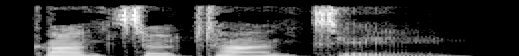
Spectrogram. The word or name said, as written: concertante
